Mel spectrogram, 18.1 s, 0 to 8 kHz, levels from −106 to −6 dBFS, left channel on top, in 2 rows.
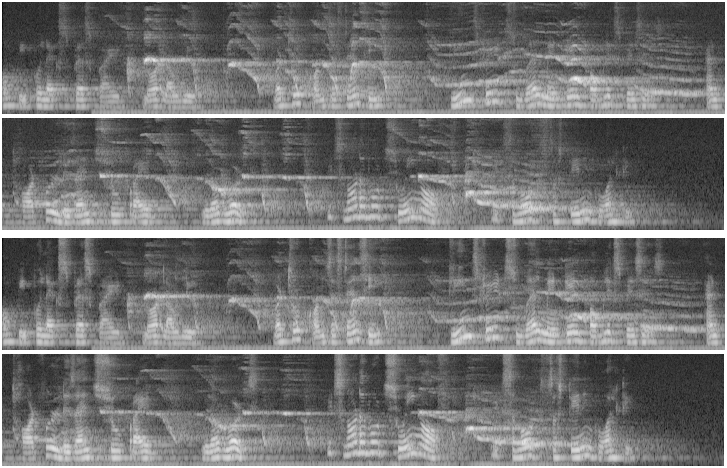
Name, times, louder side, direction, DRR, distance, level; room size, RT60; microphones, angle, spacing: voice 1, 0.0-2.5 3.4-4.8 5.6-8.3 8.8-11.0 11.5-12.2 13.1-14.6 15.1-16.9, right 3 dB, 55° right, 0.7 m, -29 dB
sound 1, 1.1-16.1, left 2 dB, 40° left, 2.1 m, -33 dB
28.5 x 15.5 x 9.2 m
head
